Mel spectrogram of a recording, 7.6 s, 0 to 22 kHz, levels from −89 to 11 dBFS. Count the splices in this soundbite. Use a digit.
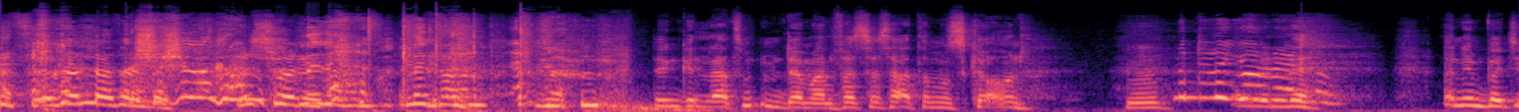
1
